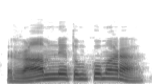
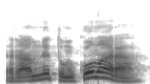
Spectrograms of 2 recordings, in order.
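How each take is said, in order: First: The stress is on राम. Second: The stress is on तुमको.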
